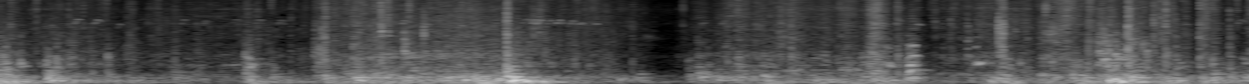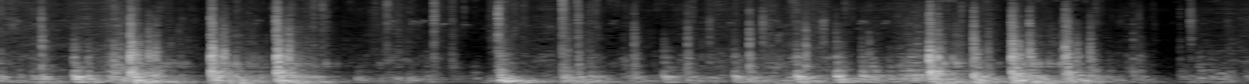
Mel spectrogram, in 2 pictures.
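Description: Wire-mesh fish trap being handled over a wooden boat: irregular knocks, thuds and rattles of the mesh and frame against the hull.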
